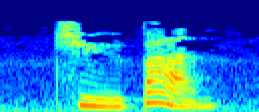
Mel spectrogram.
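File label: "举办", Mandarin Chinese; chinese flashcards; hsk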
